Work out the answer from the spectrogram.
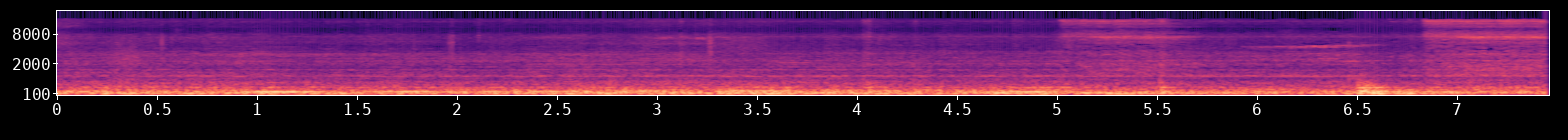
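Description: Train rolling along with a steady low rumble, and a brief knock about six and a half seconds in.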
